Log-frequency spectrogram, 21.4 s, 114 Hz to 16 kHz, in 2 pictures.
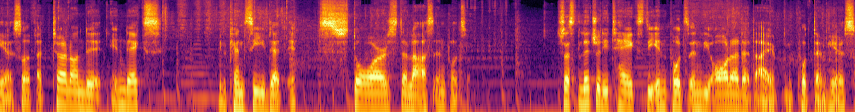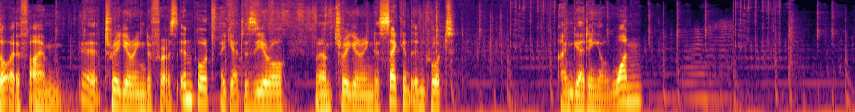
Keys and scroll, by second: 6.0 1, 16.8-17.4 typing, 19.7-21.3 typing.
